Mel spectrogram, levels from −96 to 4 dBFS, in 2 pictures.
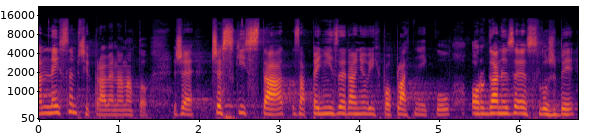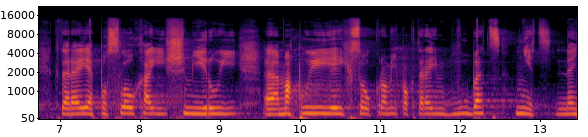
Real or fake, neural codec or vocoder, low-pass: real; none; 14.4 kHz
